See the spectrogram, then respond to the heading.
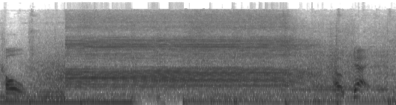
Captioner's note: loud buzz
